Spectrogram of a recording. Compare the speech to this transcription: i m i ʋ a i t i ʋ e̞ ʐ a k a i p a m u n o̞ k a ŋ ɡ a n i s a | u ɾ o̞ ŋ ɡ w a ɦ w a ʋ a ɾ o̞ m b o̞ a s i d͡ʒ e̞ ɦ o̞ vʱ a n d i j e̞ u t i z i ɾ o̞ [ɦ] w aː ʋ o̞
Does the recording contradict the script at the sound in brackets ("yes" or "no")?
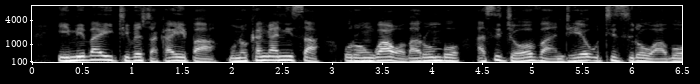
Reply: no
